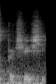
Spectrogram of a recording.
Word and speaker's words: Petrucci: incredible John Petrucci hello did I pronounce Petrucci correct you did Ruchi like Gucci Brian I will never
